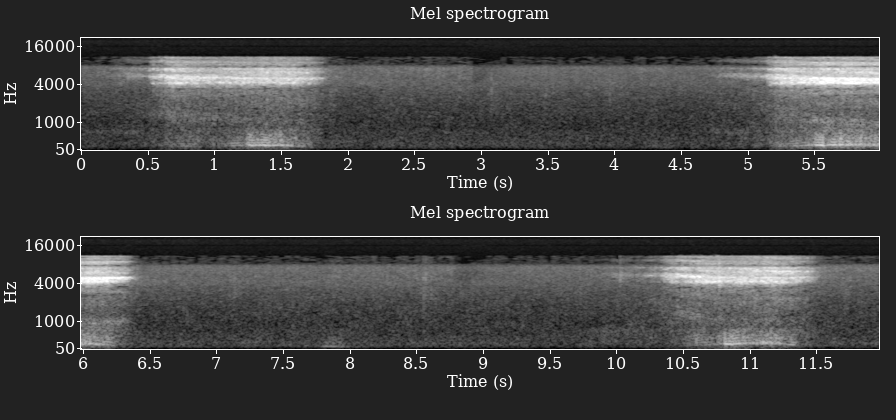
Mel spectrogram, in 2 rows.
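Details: Sleeping person, sex questioned by the uploader, snoring: three loud rasping snores about five seconds apart, roughly 12 breaths a minute, with quiet pauses between.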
